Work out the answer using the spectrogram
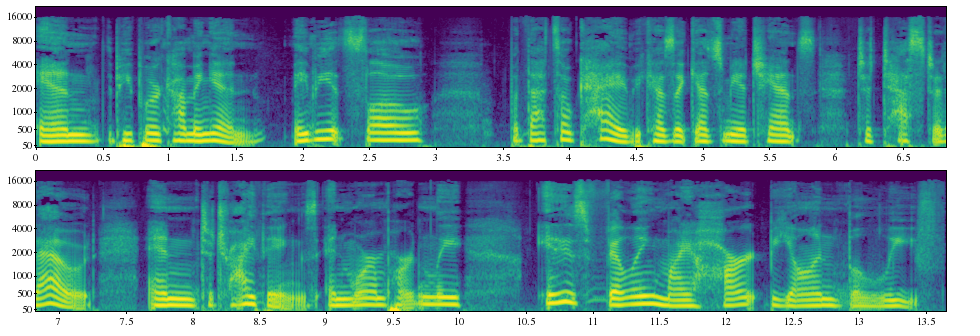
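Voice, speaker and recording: On a very clean recording with a silent background, a woman speaks fairly slowly in a fairly low pitch with a dark, mellow tone and ordinary pitch variation. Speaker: podcast host, life coach. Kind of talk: solo podcast monologue. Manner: casual, conversational.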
